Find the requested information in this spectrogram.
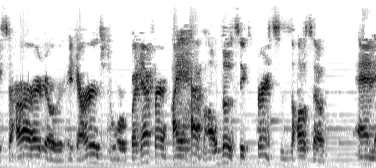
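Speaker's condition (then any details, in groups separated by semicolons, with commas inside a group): Traumatic brain injury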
